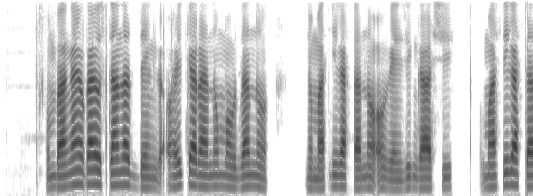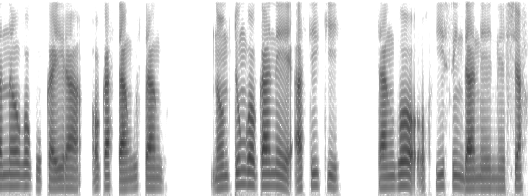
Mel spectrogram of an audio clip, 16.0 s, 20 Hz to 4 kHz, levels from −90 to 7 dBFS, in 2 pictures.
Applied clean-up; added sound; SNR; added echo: neural separator model SepFormer WHAM!.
